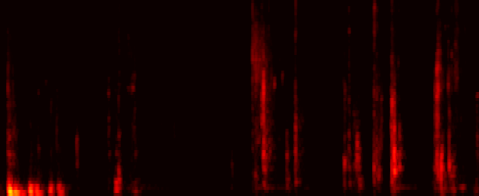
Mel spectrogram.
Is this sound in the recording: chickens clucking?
no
